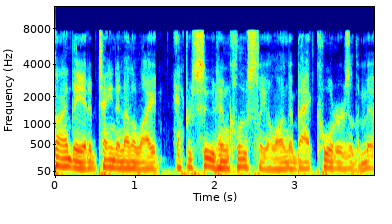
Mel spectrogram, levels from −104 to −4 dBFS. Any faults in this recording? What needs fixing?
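Nothing here needs fixing: the speech comes over a Bluetooth mSBC headset link with its content topping out around 7.7 kHz, which is just how that link sounds.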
